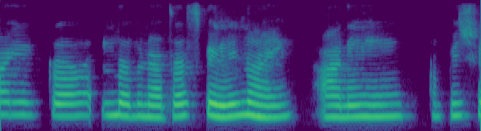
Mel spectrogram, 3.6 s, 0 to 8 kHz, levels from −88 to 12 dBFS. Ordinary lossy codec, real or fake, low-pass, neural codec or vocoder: none; fake; 7.2 kHz; autoencoder, 22.05 kHz, a latent of 192 numbers a frame, VITS, trained on one speaker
